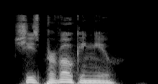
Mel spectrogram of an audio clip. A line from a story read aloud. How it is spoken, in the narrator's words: Uber called out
